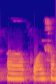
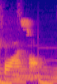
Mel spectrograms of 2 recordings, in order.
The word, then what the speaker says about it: Poisson: distribusi poisson Nah jadi beberapa sumber memang menyatakan pelafalan atau penyebutan dari Poison ini berbeda-beda ada yang mengatakan bahwa penguburannya sebagai Poison ada yang menyatakan penyidikannya sebagai doa song ada bebas mengikuti referensi dari manapun entah itu yang menyebutkan sebagai Poison atau menyebutkan sebagai puaso nah sesuai dengan namanya untuk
